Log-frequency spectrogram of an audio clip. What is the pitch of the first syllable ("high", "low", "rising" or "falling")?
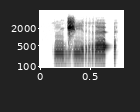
falling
